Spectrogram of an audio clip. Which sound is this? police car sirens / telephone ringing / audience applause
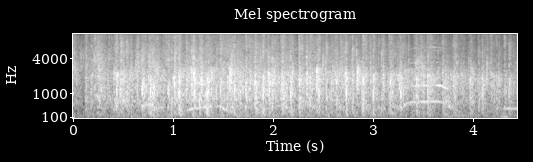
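audience applause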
